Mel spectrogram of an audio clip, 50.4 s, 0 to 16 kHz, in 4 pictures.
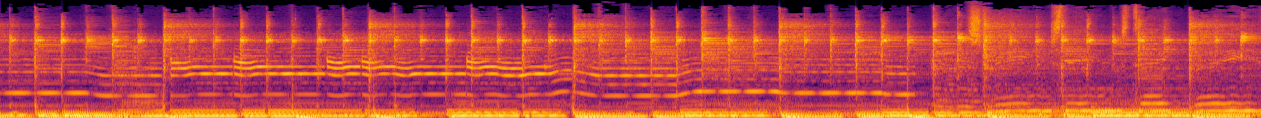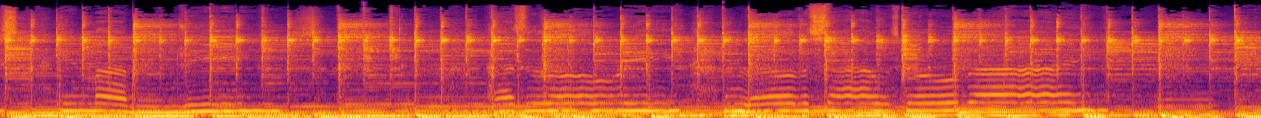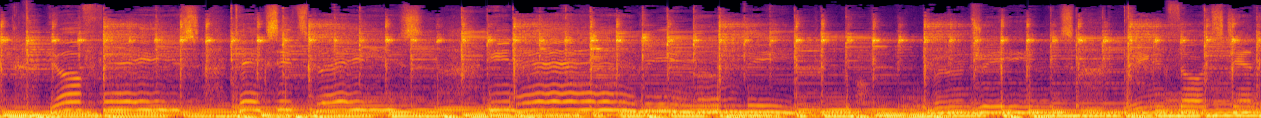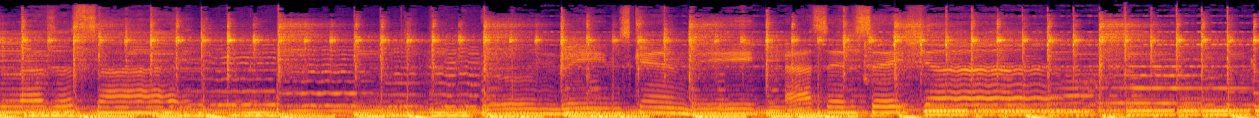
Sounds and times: Music: 0.0s - 50.4s.

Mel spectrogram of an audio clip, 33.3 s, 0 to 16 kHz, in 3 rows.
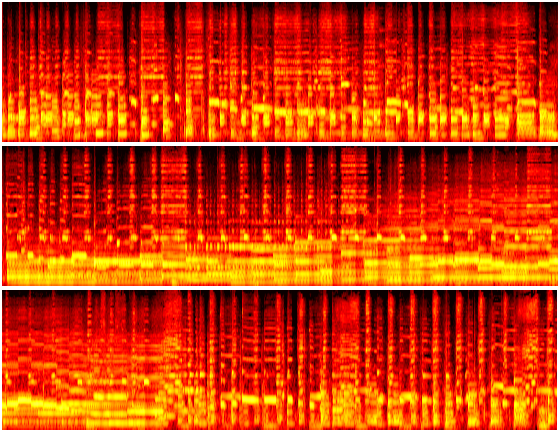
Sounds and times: Music: 0.0s - 33.3s.

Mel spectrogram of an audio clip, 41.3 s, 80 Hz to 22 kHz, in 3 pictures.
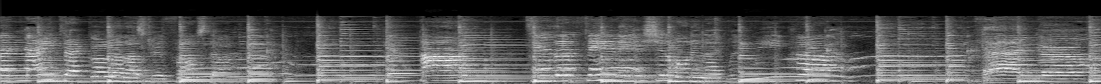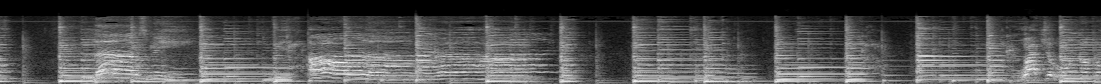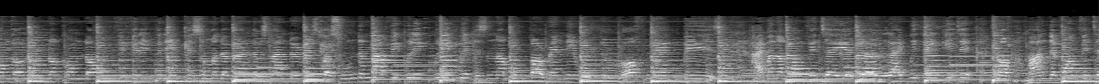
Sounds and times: Music: 0.0s - 41.2s.

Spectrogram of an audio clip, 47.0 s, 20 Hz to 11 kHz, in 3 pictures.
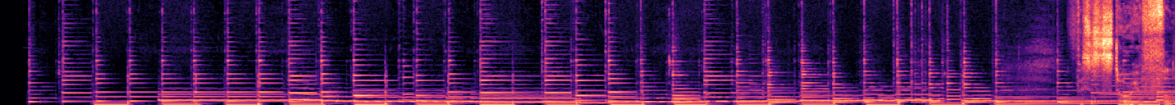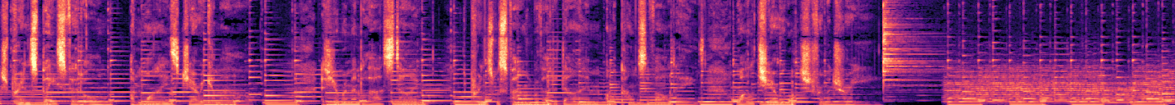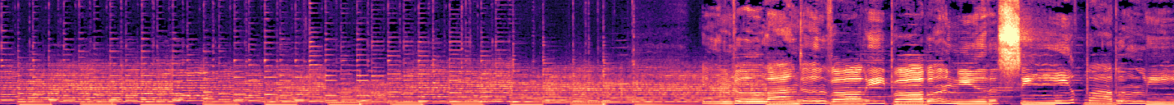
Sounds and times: Mandolin: 0.4s - 46.9s.

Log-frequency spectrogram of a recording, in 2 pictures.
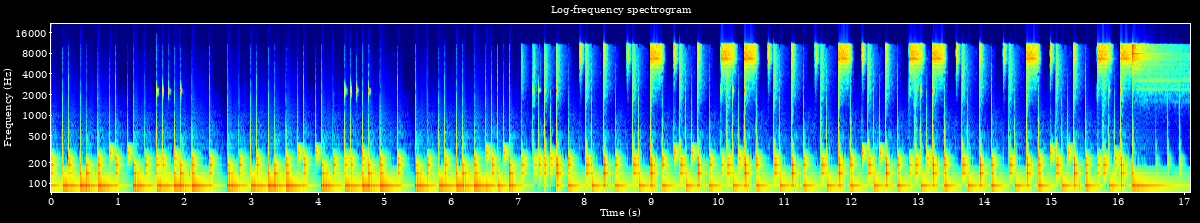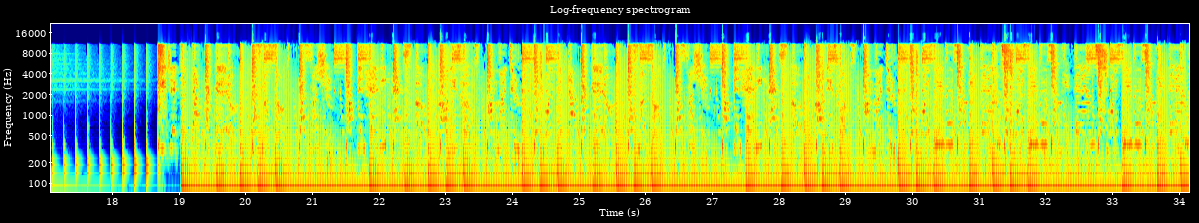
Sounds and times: Drum machine: 0.0s - 34.1s
Sampler: 0.9s - 2.0s, 6.5s - 7.7s, 12.2s - 13.4s, 18.7s - 34.1s.

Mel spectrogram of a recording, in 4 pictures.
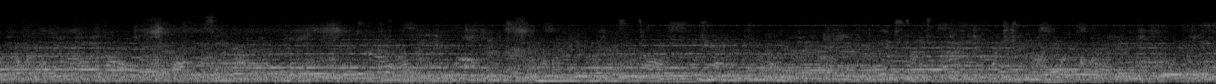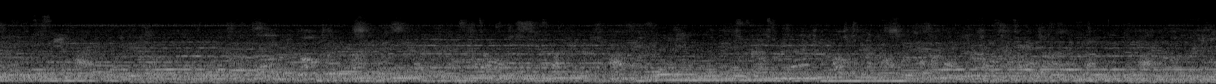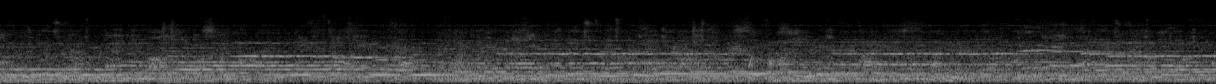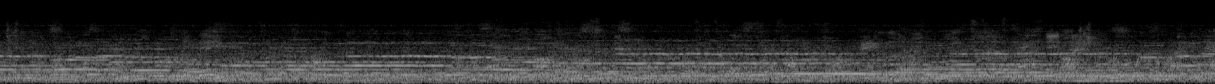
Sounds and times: Music: 0.0s - 48.6s
Speech: 0.0s - 48.6s.

